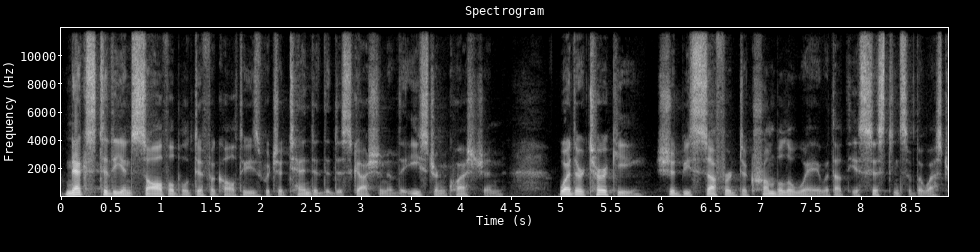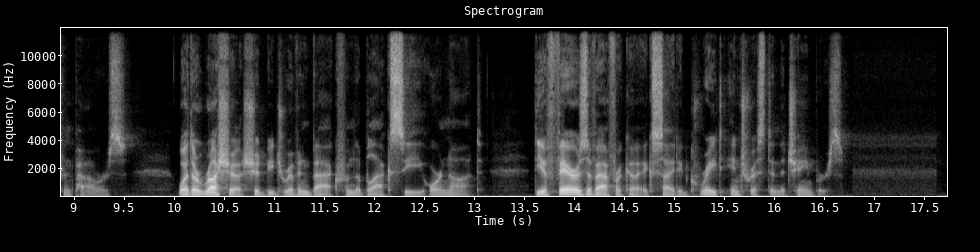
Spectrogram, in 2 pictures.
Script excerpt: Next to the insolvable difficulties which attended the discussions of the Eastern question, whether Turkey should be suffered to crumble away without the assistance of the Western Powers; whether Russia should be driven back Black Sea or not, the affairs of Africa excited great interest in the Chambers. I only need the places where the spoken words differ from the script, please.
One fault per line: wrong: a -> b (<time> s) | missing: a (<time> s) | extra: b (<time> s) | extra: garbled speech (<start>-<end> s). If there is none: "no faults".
wrong: discussions -> discussion (2.7 s)
extra: from the (11.6 s)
